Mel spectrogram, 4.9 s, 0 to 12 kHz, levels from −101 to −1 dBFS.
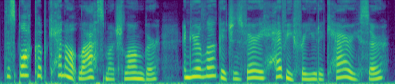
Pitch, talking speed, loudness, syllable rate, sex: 260 Hz, 220 wpm, -17 LUFS, 5.7 syllables/s, female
